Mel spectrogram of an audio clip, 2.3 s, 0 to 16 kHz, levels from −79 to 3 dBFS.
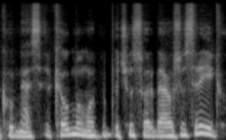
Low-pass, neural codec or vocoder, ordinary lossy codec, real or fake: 14.4 kHz; autoencoder, 48 kHz, 32 numbers a frame, DAC-VAE, trained on Japanese speech; AAC, 96 kbps; fake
